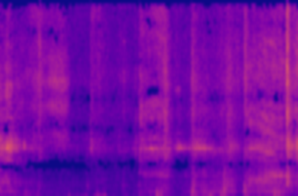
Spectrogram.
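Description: Faint footsteps and light handling knocks of someone moving with a handheld camera across a concrete garage floor, scattered and soft, more of them in the second half.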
